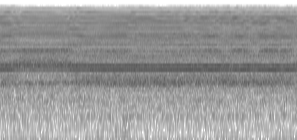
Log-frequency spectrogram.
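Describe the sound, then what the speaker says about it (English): A heat tool blows continuously over embossed cardstock for a holly border card, producing a loud, steady, close whirring rush of air that never changes, with no speech. "By heating up my heat tool for just a couple seconds beforehand, it makes it a little bit hotter"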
